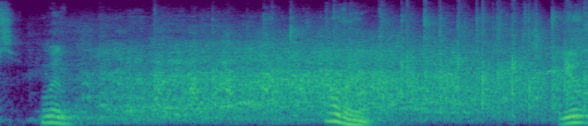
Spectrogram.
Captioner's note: audience laughing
